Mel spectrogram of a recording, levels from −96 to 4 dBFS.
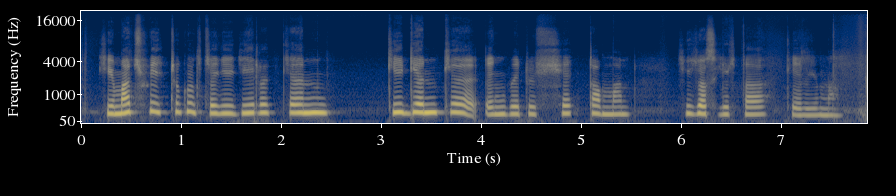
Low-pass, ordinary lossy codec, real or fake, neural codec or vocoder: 19.8 kHz; none; fake; autoencoder, 48 kHz, 32 numbers a frame, DAC-VAE, trained on Japanese speech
